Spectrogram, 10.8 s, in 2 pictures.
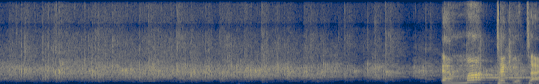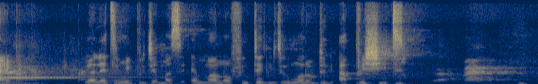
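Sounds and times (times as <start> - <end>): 
crowd clapping and applauding: 0.0 - 6.3
speech: 4.4 - 5.6, 6.2 - 9.6.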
